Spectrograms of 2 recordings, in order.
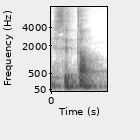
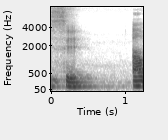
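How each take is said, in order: First: The t of c'est links into un. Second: The t of c'est is silent before un. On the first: "je vais faire la liaison entre le T de c'est et la voyelle" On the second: "je n'ai pas dit c'est un problème"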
